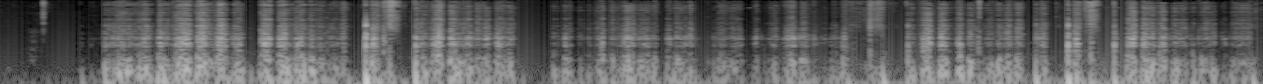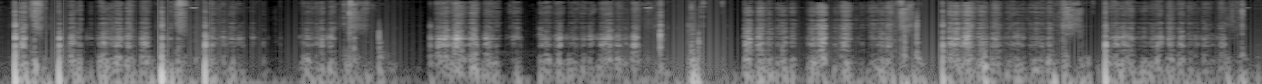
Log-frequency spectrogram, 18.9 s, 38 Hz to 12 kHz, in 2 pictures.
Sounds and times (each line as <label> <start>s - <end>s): Writting Quickly Fine Tip Pen on Paper on Glass 6.0s - 18.9s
